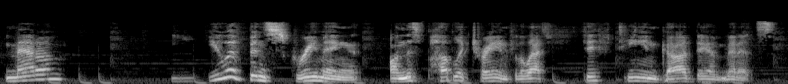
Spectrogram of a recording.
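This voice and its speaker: A man's voice: a little high, takes it slowly, slightly rough, muffled recording, soft background music. A man telling a story casually on a podcast, swearing freely and acting out what people said. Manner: expressive, acts out quoted remarks. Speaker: podcast speaker.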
